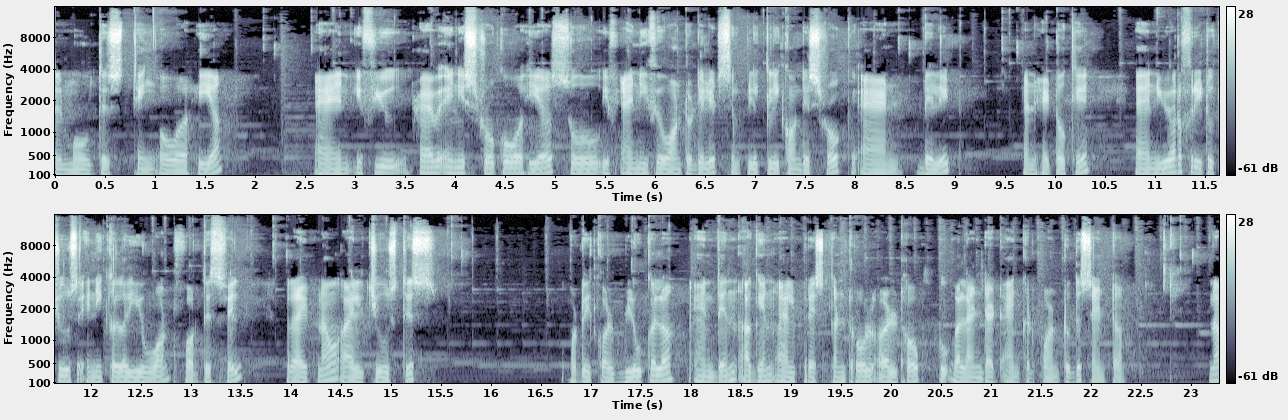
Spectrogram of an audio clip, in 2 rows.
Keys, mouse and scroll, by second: 7.1 click, 13.7 click, 19.2 ctrl+Num_Lock, 19.2 click, 20.6 ctrl+alt+Home, 22.8 click.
